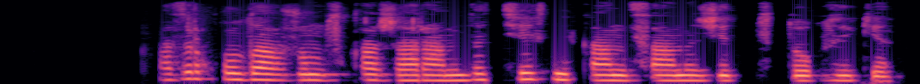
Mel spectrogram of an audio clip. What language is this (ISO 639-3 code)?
kaz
